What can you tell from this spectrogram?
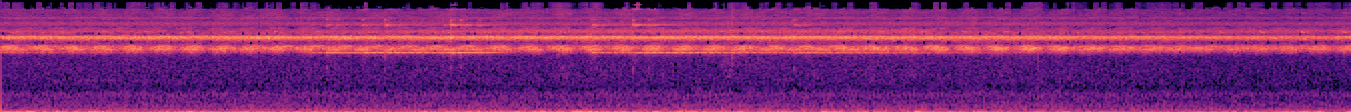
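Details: High insect trills pulse steadily in overlapping bands while wind chimes ring in bright, thin tones around the middle.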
